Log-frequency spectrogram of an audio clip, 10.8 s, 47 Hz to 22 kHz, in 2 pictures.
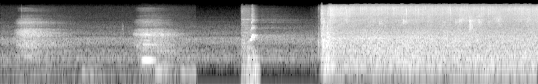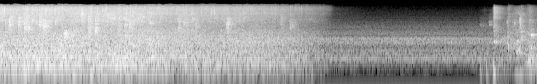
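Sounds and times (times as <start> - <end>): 
shower water running: 3.2 - 8.6.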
